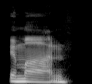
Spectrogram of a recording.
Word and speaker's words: Iman: She's like in between Brie and Iman. Is that how you say her name? – Yeah.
